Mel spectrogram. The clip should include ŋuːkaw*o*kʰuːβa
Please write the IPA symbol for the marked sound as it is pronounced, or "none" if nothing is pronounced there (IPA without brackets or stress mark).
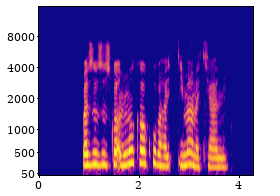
o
